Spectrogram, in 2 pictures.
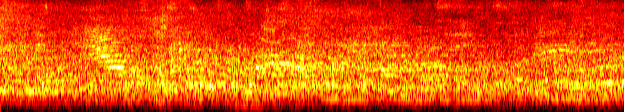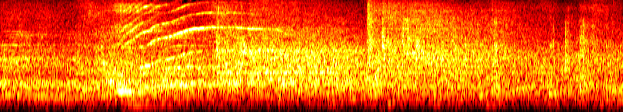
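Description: Children shout and call out across the rink.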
